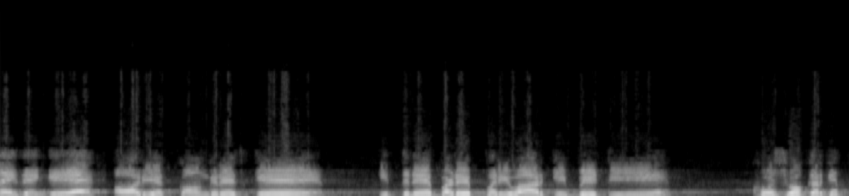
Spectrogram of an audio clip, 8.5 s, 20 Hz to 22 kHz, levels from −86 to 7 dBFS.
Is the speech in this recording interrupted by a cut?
yes; 1 cut; at 1.0 s

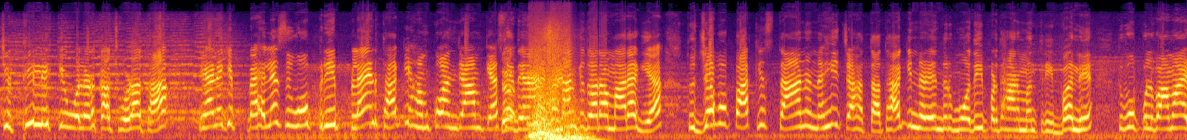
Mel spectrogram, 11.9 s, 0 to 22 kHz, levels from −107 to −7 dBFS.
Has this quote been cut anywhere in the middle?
yes; 1 cut; at 5.6 s

